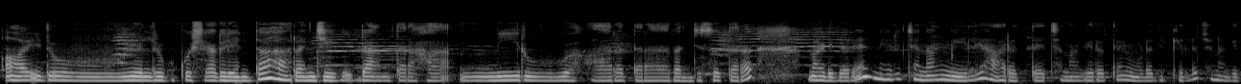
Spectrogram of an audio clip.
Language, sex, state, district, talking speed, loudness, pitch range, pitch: Kannada, female, Karnataka, Mysore, 100 wpm, -29 LUFS, 175-195 Hz, 180 Hz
